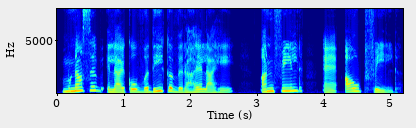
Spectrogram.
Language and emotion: Sindhi, neutral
